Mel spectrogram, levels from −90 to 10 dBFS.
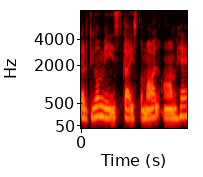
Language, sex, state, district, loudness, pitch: Urdu, female, Andhra Pradesh, Anantapur, -33 LUFS, 185 Hz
